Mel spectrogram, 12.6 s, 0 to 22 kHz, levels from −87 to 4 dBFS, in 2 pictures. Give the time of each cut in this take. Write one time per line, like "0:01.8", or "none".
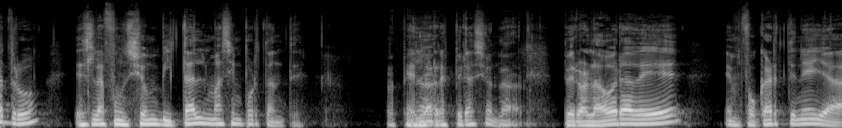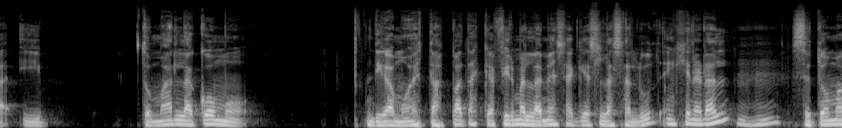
none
